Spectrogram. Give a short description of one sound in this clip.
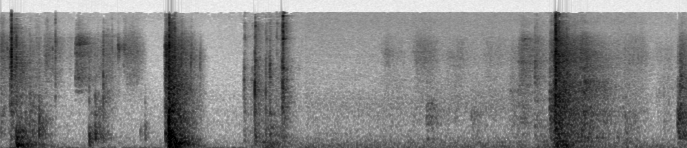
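A door opens and shuts with a thud.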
